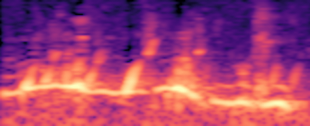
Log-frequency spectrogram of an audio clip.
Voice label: hurt

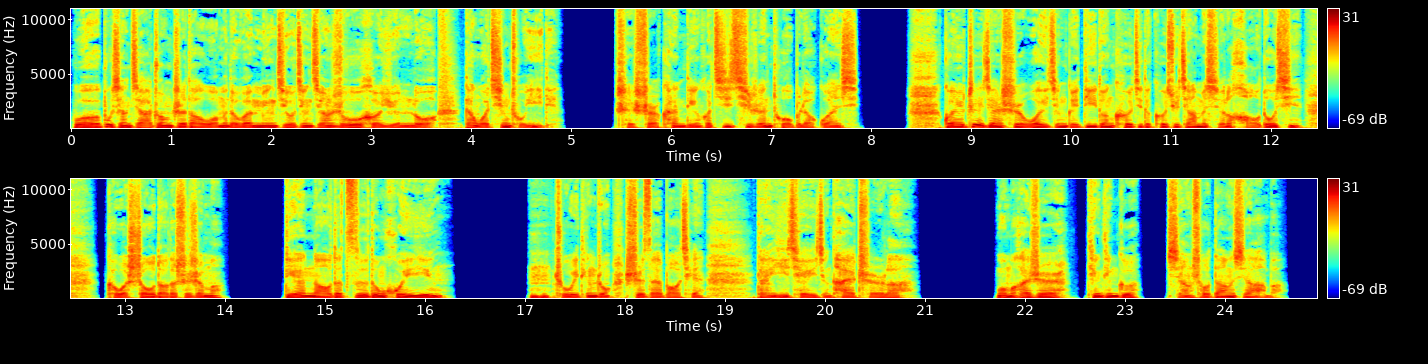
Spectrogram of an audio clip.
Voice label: Mandarin Robotics Level, 开局播报; 双点校园

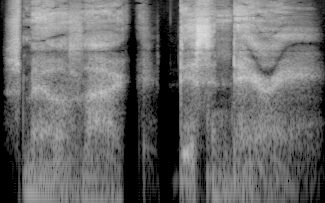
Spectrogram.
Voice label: trader male dislike greeting

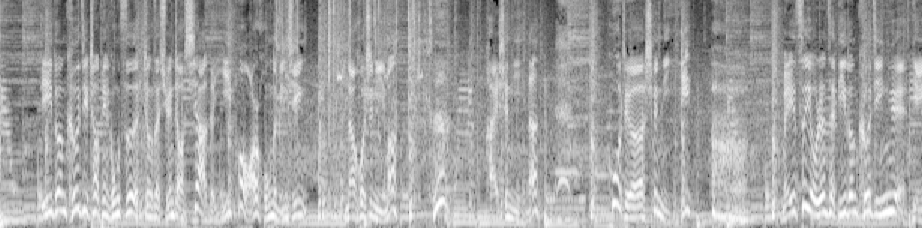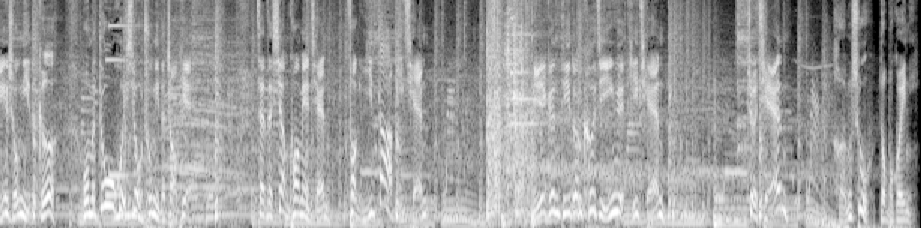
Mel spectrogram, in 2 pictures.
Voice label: Mandarin Ad; 双点校园; 电台广告; Bungle Records

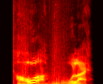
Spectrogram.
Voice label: yes attack, zh

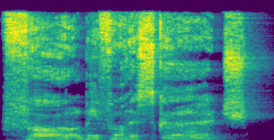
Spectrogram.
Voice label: warcry; Cryptfiend

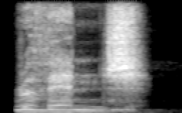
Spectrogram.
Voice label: Hero female demon hunter yes attack, en

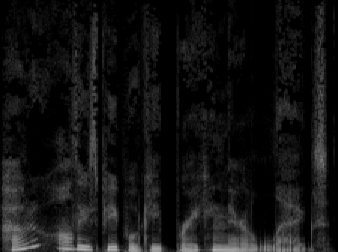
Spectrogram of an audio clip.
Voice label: trader monolog; 商人杰恩（七日杀）

